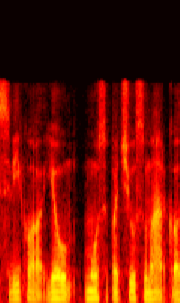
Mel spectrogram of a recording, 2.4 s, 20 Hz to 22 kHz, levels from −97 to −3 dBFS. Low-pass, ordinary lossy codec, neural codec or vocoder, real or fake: 7.2 kHz; MP3, 48 kbps; codec, 16 kHz, 0.7 kbps, FocalCodec; fake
